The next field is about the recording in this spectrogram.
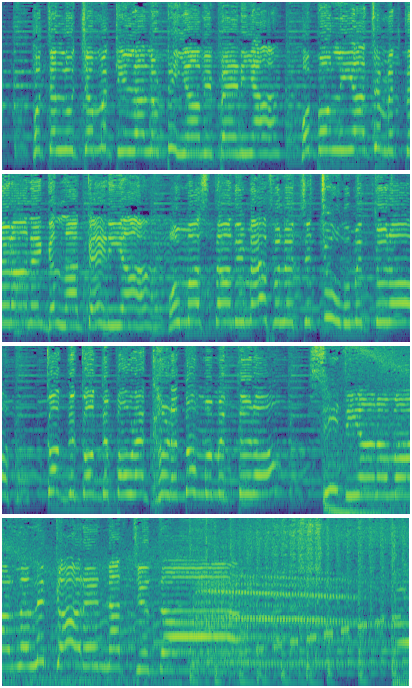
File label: New Punjabi Song Ringtone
